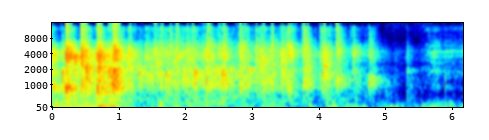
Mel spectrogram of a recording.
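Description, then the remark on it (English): A church audience applauding as a pastor goes up to the pulpit, a dense crackle of many hands clapping at once, loudest at the start, then gradually thinning and fading out near the end, with no talking. “I don't think I've ever been clapped into the pulpit before.”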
